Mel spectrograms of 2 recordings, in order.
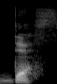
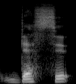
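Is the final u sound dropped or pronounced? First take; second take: dropped; pronounced. First: The final u vowel is dropped. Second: The final u vowel is pronounced. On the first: "we pronounce this one as des" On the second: "you'll see in the hiragana here, it's desu"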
